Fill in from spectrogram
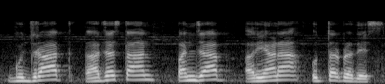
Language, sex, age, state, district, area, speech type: Gujarati, male, 18-30, Gujarat, Ahmedabad, urban, spontaneous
